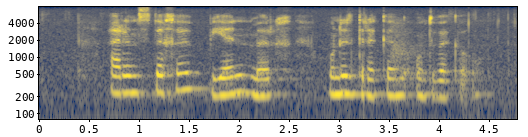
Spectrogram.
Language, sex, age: Afrikaans, female, 19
